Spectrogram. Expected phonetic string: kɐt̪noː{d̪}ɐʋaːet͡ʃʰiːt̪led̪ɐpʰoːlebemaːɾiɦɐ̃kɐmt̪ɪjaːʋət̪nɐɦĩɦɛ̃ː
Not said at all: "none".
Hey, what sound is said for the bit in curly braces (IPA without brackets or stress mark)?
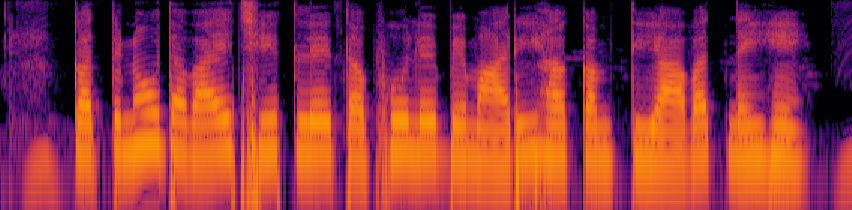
d̪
